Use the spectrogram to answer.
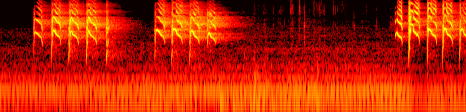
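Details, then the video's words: A pet Indian ringneck parakeet calls in three bursts of rasping, down-slurred squawks, each burst holding four to five rapid notes, with the room quiet between them. "Talking Parrot Chirping Sound"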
